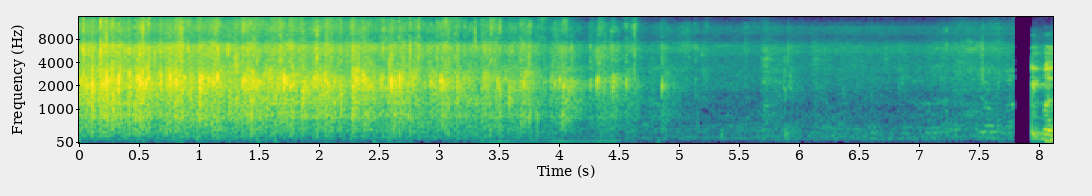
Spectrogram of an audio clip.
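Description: Audience applause at a literature festival in Nalanda, a dense sustained clapping from a crowd that fades after a few seconds into quieter room noise with a few scattered claps.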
